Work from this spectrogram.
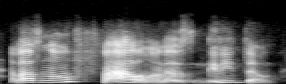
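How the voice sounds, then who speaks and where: A woman's voice: mid-range voice, highs cut off. A woman in a casual book club discussion, rambling through anecdotes with frequent filler tags. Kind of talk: casual chat.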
